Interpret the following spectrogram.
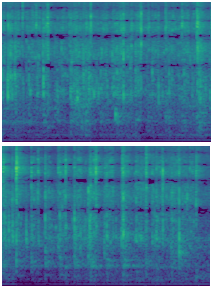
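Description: Wire whisk beating eggs in a stainless steel bowl: a quick, continuous run of light clicks as the whisk wires strike the bowl, stopping right at the end.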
